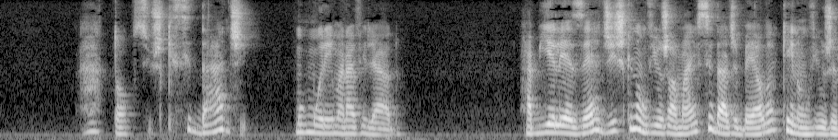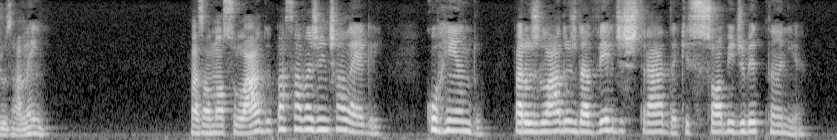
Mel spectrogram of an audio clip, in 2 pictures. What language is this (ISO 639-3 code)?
por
